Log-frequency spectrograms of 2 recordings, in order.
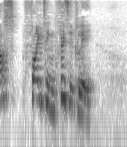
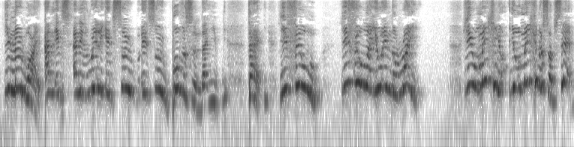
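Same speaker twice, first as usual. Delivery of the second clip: shouting at brother, voice pitched up; heated family shouting; 9 semitones higher than usual. Real, not acted. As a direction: yell it in angry disbelief.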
